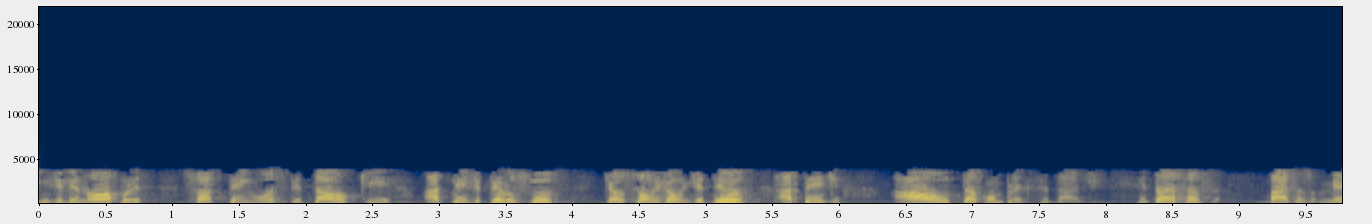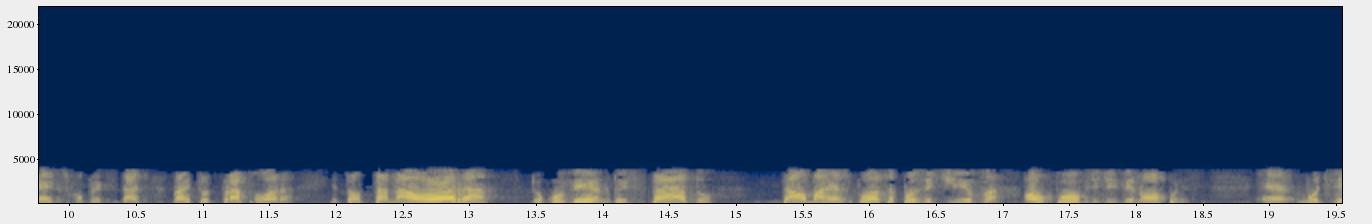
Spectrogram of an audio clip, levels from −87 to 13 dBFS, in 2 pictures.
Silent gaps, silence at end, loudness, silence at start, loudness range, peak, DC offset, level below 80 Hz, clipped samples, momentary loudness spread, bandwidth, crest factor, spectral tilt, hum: none; 0 s; -14 LUFS; 0 s; 6 LU; 0 dBFS; under 0.1%; -36 dBFS; 0.2%; 17 LU; 4 kHz; 14 dB; -9 dB/octave; none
